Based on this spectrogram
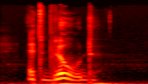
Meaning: blood
- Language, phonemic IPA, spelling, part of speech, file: Swedish, /bluːd/, blod, noun, Sv-blod.ogg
